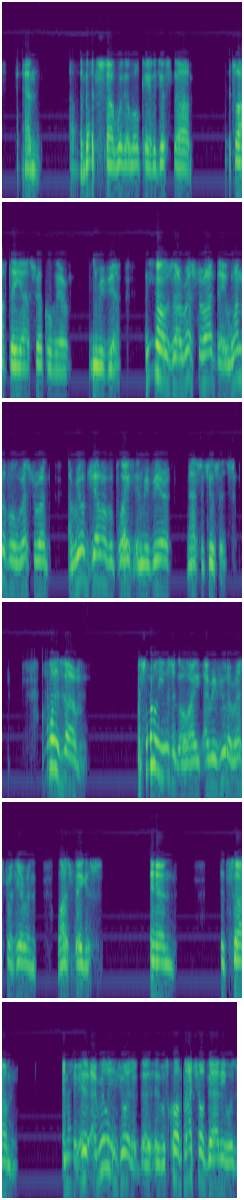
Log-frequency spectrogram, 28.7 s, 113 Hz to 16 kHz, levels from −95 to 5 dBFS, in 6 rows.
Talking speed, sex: 130 wpm, male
